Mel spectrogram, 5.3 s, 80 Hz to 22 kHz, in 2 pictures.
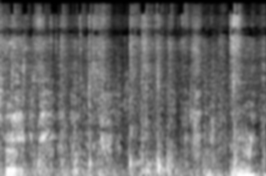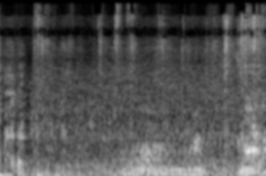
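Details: Indoor play among three large dogs: two male Samoyed–Chow Chow mixes born 2017 and a female blue merle Border Collie born 2019. Low, rough huffing and panting bursts come in uneven clusters, with people talking nearby.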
